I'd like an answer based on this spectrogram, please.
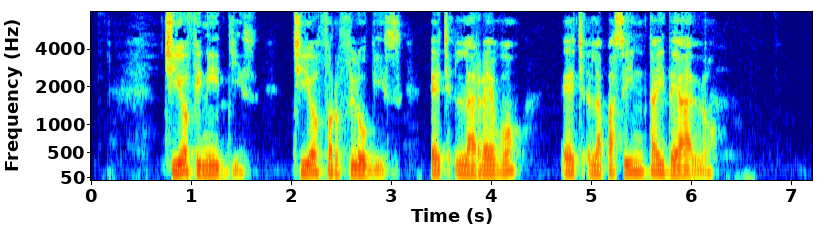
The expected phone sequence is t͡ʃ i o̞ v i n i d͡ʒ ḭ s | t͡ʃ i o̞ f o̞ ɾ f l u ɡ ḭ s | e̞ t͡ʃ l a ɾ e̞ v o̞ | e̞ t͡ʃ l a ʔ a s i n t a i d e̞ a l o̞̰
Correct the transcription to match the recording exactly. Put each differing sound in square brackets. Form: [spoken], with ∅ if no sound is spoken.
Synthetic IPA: t͡ʃ i o̞ [f] i n i d͡ʒ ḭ s | t͡ʃ i o̞ f o̞ ɾ f l u ɡ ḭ s | e̞ t͡ʃ l a ɾ e̞ v o̞ | e̞ t͡ʃ l a [p] a s i n t a i d e̞ a l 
